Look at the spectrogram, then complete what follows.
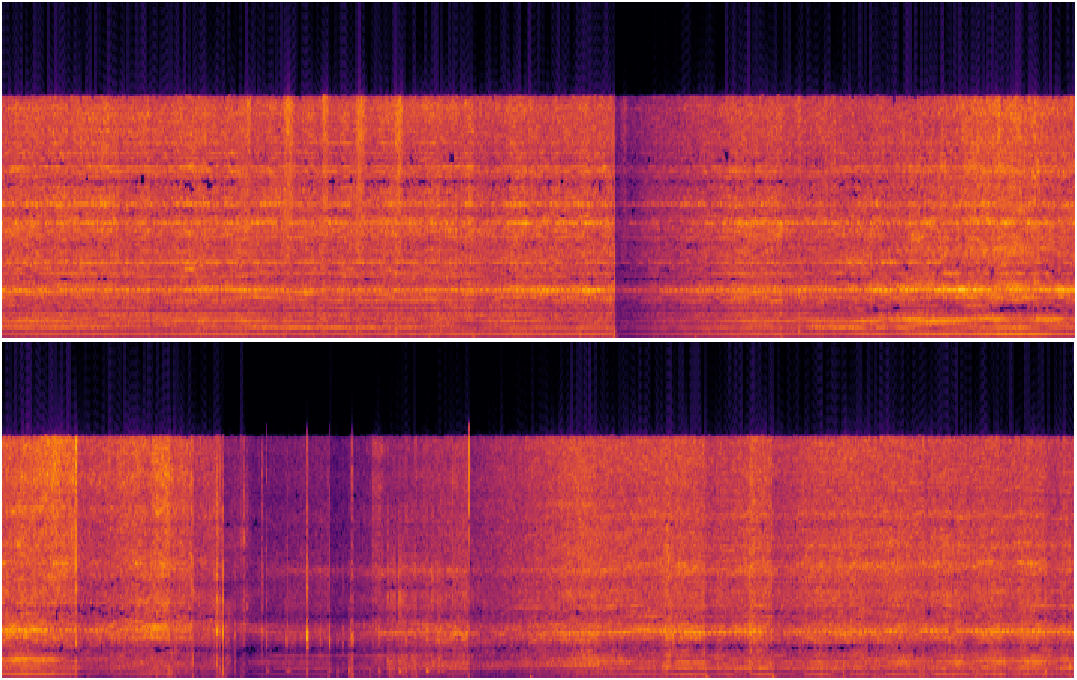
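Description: Vacuum cleaner running steadily with a high whine while its wand and hose suck dirt from car carpet. The sound drops sharply about a third of the way in and builds back, and later it dips again with rattling clicks of debris drawn up the hose.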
